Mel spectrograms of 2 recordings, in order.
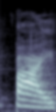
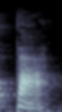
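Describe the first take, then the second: First: The vowel glides from a into i. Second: The vowel is a plain single a sound. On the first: The speaker calls it right. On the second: The speaker calls it wrong.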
